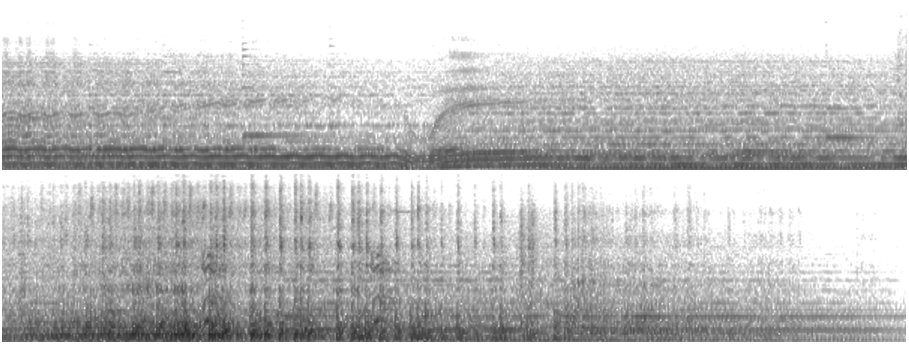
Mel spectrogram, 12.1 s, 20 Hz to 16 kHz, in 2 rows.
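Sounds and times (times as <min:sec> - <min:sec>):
rough fluttering rumble: 0:06.0 - 0:12.0.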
